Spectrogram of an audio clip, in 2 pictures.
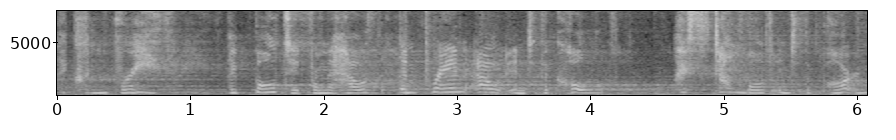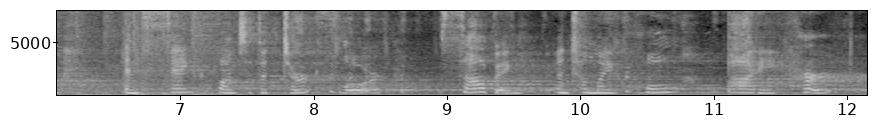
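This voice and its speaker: A woman with a high, steady voice speaks at a measured pace, playing a passionate young stepsister who has been wronged and is both furious and heartbroken. She narrates her story dramatically in the first person, with intense, emotional delivery and a tense, sorrowful mood. Her voice is reverberant and sits over prominent music.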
